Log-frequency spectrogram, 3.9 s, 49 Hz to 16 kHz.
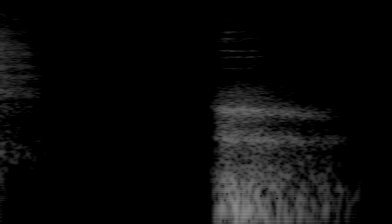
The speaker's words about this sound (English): It's just breathing, focusing on your breath, taking 5 minutes a day, sitting somewhere, cutting off all the noise, and just literally breathing in and then breathing out. Deep breaths.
